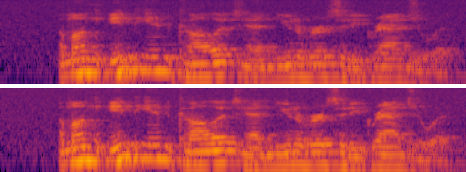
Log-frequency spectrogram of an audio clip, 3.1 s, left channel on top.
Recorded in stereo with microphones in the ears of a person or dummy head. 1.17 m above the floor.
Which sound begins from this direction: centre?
A man speaking, at 0.4 s.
